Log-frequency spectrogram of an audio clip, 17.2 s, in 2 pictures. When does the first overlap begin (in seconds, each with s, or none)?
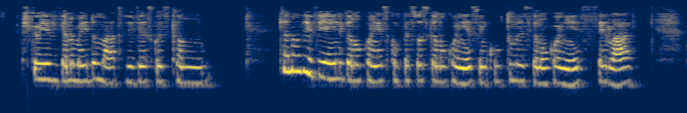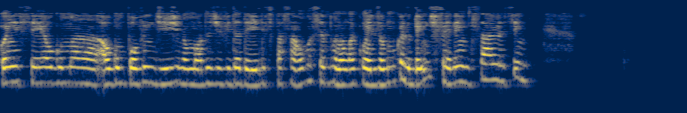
none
